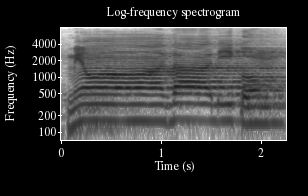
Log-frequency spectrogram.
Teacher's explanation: بخیر من ذالکم، نون ساکن کے بعد دال آیا ہے اور دال حروف اخفا میں سے ہے، اخفا والا غنہ ہوگا، یعنی زبان کی نوک اوپر کے تالو سے نہیں لگے گی۔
